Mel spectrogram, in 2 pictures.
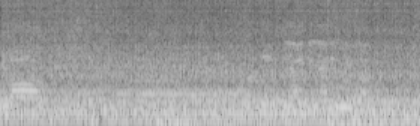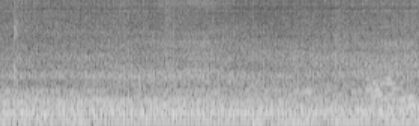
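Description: A ferry boat's engine running steadily, a low, even drone.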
